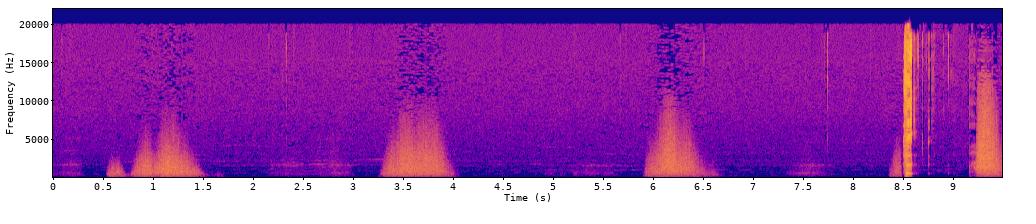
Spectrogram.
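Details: Four short, breathy jolts a few seconds apart, with a sharp click near the end, while breathing on the camera; hiccups.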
